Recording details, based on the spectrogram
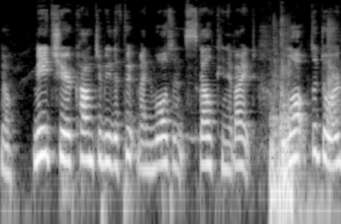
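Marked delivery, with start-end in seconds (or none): none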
